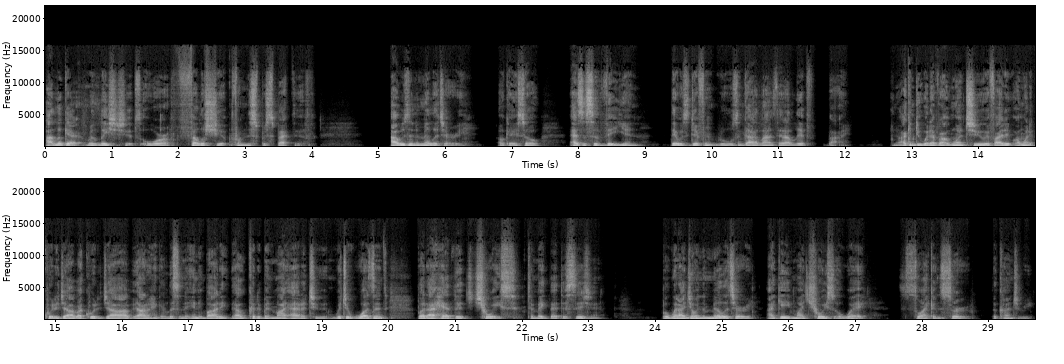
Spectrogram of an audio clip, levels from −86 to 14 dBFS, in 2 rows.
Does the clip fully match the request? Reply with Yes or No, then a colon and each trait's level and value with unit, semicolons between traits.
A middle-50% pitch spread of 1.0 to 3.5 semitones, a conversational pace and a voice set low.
Yes: narrow, 2.6 semitones; average, 190 wpm; very low, 80 Hz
